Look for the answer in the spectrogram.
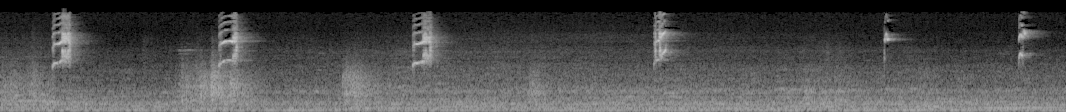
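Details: Household pet lovebird repeats harsh, shrill, rasping squawks every two seconds or so, then shorter, thinner chirps. Faint low thuds and steady indoor hum sit beneath.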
